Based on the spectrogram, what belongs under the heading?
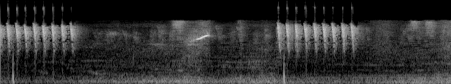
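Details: Semi song of the Bar-winged prinia (ciblek), recorded for cage-bird training. Two short bursts of rapid, piercing trill are separated by a quiet stretch holding one thin rising note.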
